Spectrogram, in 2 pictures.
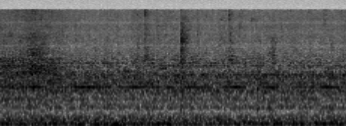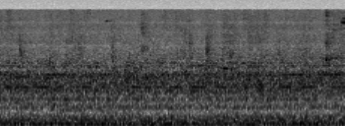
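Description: Steady low rumble of airport apron noise with a faint, even whine above it. No single event stands out.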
